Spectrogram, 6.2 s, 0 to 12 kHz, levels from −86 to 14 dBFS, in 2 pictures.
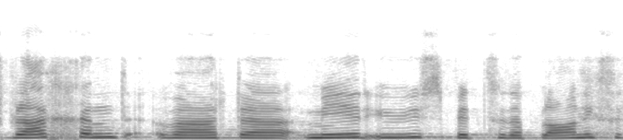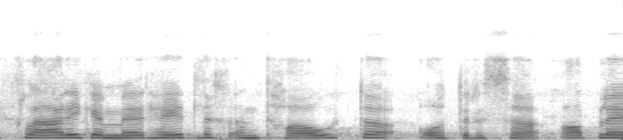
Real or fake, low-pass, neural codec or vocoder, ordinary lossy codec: real; 7.2 kHz; none; Opus, 24 kbps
